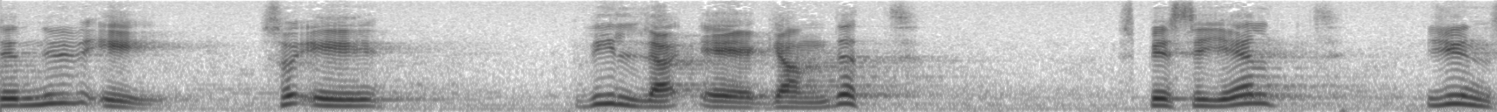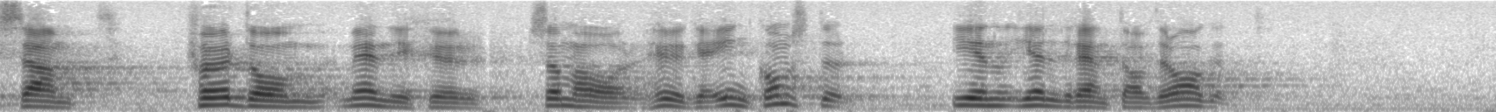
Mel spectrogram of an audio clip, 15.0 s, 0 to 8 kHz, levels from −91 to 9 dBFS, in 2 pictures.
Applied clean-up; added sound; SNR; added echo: none; none; none; none.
